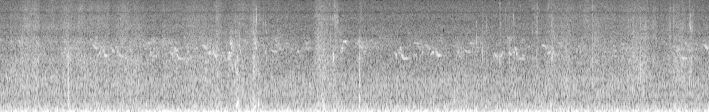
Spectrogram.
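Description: Near silence: room tone with a steady low hum. Faint, wavering high chirps come and go through most of it, with a few soft clicks.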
